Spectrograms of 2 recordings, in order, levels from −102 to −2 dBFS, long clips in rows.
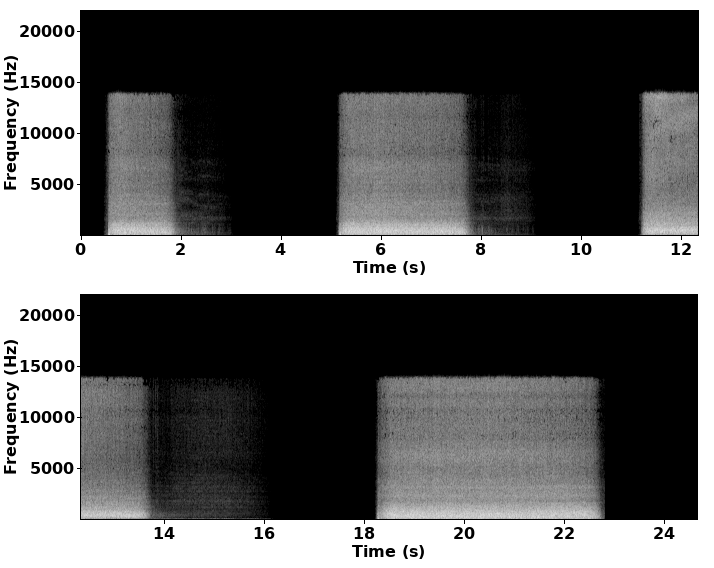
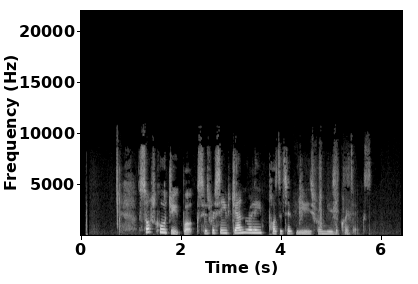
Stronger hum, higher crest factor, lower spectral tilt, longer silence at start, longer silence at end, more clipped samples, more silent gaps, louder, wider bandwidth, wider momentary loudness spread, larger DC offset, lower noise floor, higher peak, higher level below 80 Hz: neither; about the same, 18 dB vs 22 dB; about the same, -5 dB/octave vs -4.5 dB/octave; second, 0.55 s vs 0.7 s; first, 1.95 s vs 0.65 s; neither; first, 3.06-5.10 s, 9.12-11.15 s, 16.19-18.22 s vs none; first, -20 LUFS vs -28 LUFS; first, 14 kHz vs 9.6 kHz; second, 9 LU vs 17 LU; neither; about the same, -76 dBFS vs -73 dBFS; first, -4 dBFS vs -8 dBFS; first, -42 dBFS vs -76 dBFS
